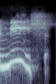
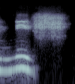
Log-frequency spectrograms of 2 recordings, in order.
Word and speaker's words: niche: So niche, listen to how I pronounce this. We pronounce it like the French. We say niche. We pronounce it with that soft CH that you don't often hear in English, but we pronounce it niche.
